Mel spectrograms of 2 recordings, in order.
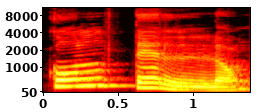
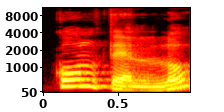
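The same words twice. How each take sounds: First: কোলতেল্লো stretched slowly, syllable by syllable; slow model pronunciation. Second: Said in the usual way. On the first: Shown as a demonstration. Teacher joins the syllables for students, slow and drawn out. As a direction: draw out কোলতেল্লো for learners.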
